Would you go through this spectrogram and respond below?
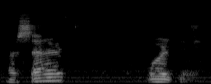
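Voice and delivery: ordinary talk, nothing marked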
